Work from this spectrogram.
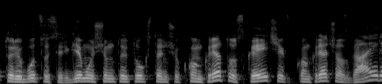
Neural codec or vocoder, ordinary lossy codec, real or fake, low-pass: none; MP3, 96 kbps; real; 10.8 kHz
